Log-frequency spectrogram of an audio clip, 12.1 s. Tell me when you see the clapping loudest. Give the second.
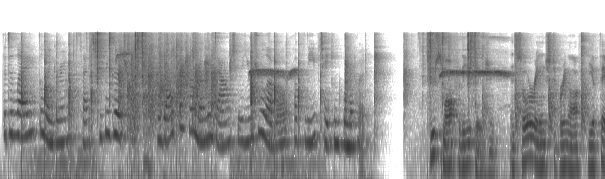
5 s.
